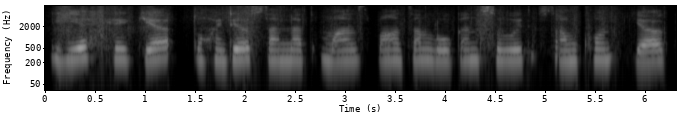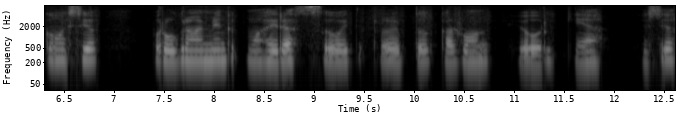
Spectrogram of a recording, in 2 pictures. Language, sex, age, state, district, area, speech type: Kashmiri, female, 18-30, Jammu and Kashmir, Shopian, rural, read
